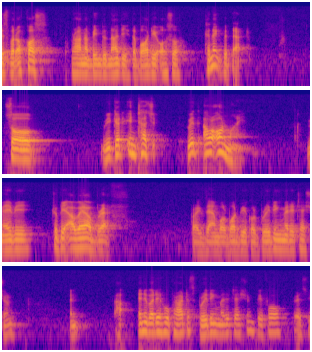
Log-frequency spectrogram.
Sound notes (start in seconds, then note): none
